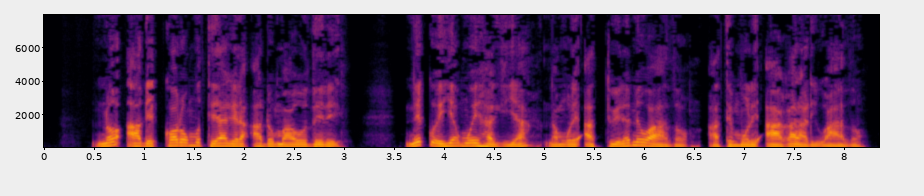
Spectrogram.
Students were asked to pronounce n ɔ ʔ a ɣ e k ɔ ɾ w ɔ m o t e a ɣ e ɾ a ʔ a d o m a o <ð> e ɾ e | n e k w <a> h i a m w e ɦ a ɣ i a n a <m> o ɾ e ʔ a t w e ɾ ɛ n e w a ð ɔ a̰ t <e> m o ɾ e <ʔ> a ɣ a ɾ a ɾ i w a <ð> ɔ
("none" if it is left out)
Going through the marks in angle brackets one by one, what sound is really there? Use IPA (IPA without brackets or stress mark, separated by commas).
ð, e, m, e, ʔ, ð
